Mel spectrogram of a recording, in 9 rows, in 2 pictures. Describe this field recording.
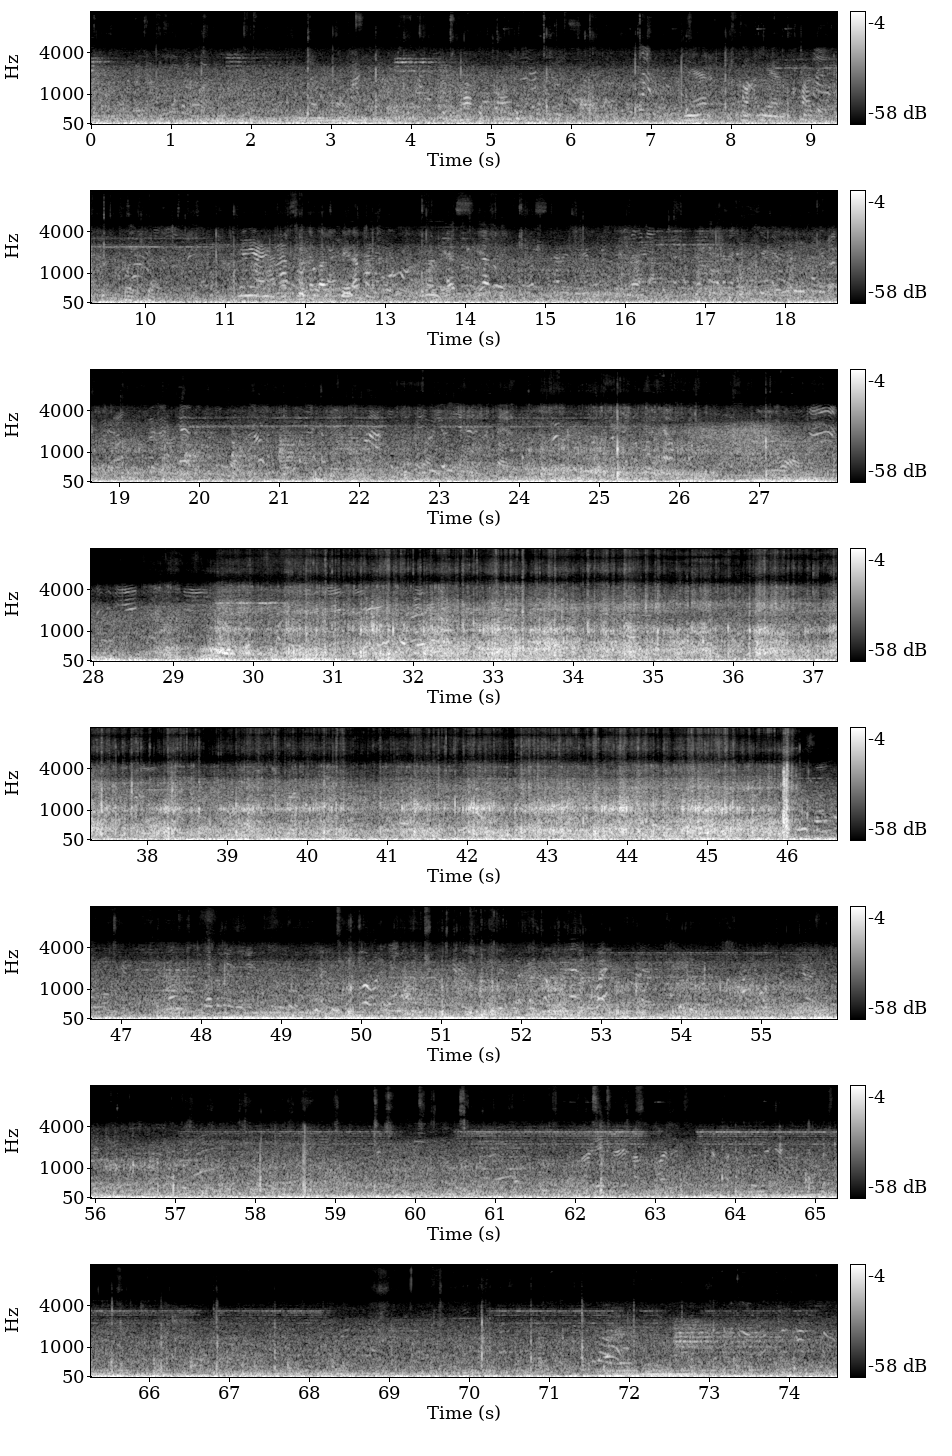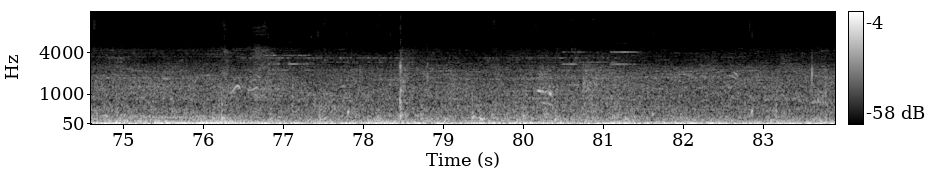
Walking through the Park, Construction site noise, traffic sound, Binaural recording, Zoom H6+ Soundman OKM II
